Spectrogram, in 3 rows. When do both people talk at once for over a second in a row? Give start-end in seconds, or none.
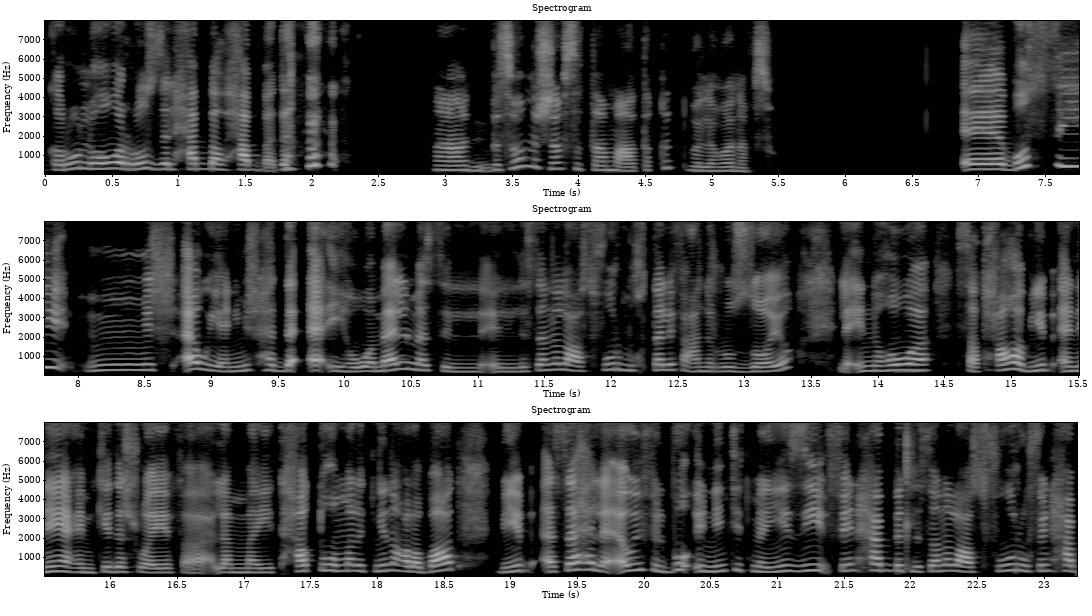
none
